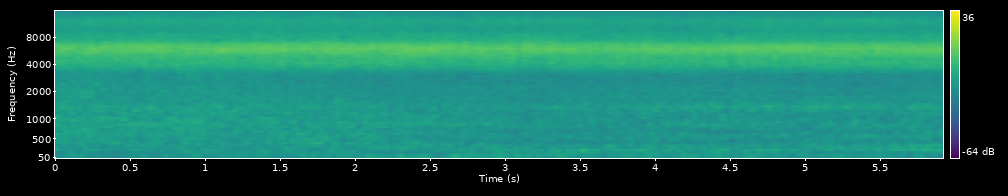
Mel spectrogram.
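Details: Emerging after 17 years underground, periodical cicadas in Illinois keep up a continuous high-pitched hiss. Heavy low rumbling noise, like passing traffic, partly masks the mass chorus.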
